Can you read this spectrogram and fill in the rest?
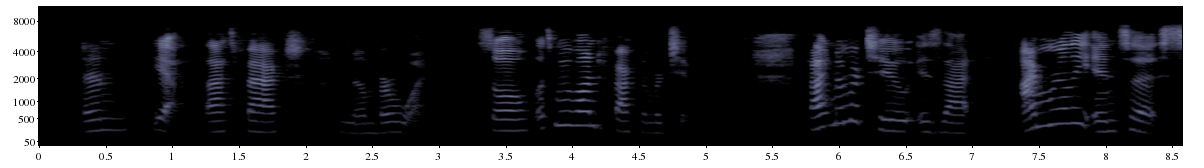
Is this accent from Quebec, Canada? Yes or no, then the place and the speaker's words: no; Guelph, Ontario, Canada; I'm actually half Korean. I'm partly Scottish and I'm Canadian as well. The reason why my parents moved here was because they thought it was going to be a better economy, like it was. So they started off, they moved to Toronto, and then they ended up moving to Guelph.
